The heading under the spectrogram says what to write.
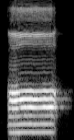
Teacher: Udara tertahan, nggak bisa keluar. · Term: huruf qaf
